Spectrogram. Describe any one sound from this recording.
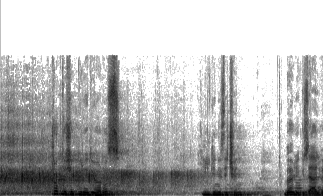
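A woman speaks through a microphone over loudspeakers in a large hall.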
